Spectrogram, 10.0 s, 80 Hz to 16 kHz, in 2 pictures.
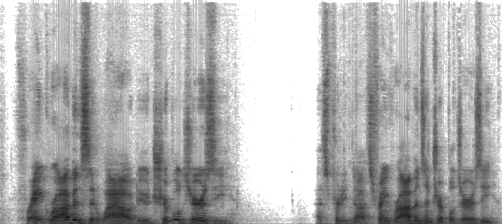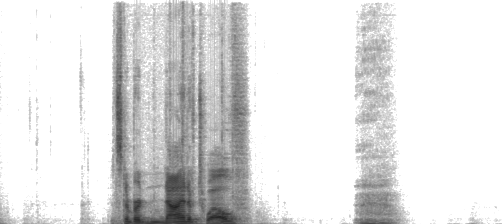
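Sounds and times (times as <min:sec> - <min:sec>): man sighing: 0:08.6 - 0:09.1.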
